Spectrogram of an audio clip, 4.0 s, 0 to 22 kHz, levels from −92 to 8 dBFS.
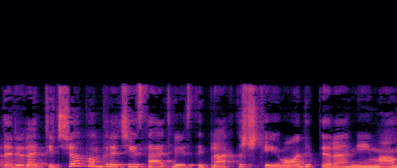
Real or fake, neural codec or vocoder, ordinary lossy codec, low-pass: fake; autoencoder, 48 kHz, 32 numbers a frame, DAC-VAE, trained on Japanese speech; MP3, 48 kbps; 10.8 kHz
